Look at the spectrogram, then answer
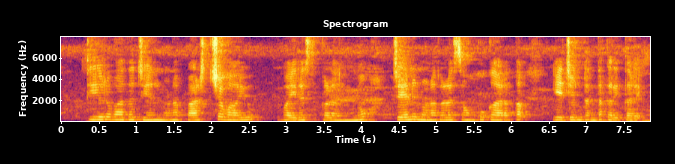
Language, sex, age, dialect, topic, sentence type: Kannada, female, 25-30, Mysore Kannada, agriculture, statement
